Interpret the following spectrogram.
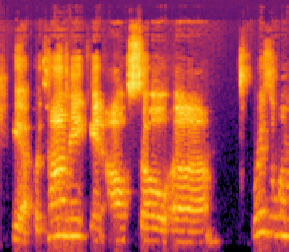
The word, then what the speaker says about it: Potomac: She did, I think she said she did Real Housewives of how do you say Potomac? Yeah, Potomac, and also where's the one with the mob wives on it?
